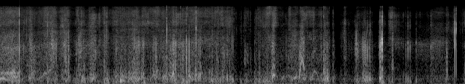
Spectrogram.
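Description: Fingertips and nails scratch and rub the surface of a blue paw-print padded polyester laptop sleeve with black nylon handles, lying flat on a tile floor with a laptop inside. A steady, bright, crinkly scratching hiss fills the first half, then breaks into quieter, choppier rubs with a few sharper scrapes toward the end.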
